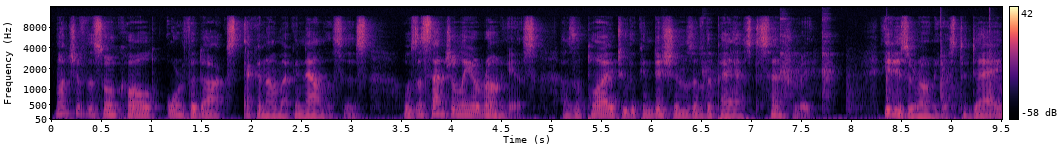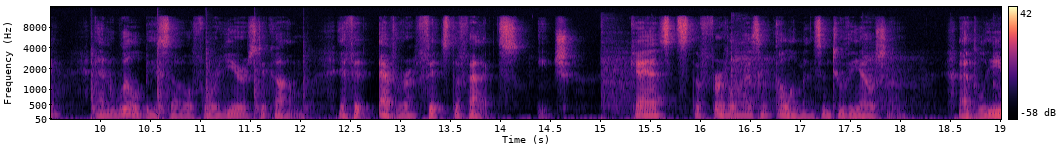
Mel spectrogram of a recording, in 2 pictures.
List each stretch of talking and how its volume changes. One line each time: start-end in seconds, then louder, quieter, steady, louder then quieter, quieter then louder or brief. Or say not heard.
0.0-18.9 steady.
